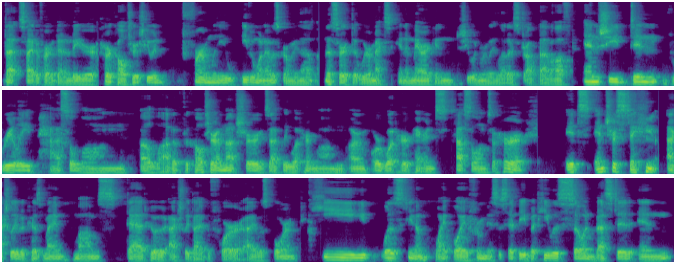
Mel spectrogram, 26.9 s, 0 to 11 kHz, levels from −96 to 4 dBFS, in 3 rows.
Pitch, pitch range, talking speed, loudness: 80 Hz, 75-85 Hz, 190 wpm, -22 LUFS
